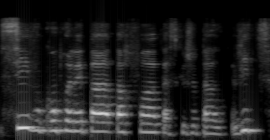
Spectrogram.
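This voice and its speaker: A woman with a slight Belgian accent speaks in a dark, mellow tone with ordinary pitch variation. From Belgium. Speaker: money mindset coach. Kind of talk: live Zoom workshop talk. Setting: video call. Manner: not always clearly articulated.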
